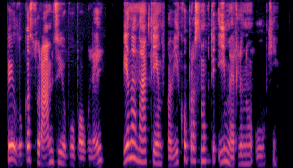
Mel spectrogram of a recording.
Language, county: Lithuanian, Marijampolė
